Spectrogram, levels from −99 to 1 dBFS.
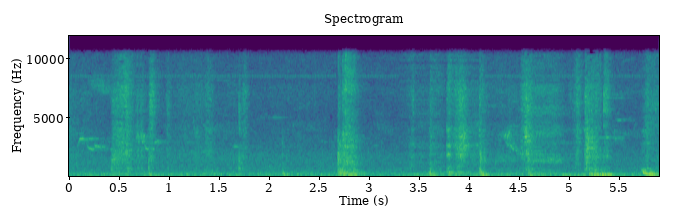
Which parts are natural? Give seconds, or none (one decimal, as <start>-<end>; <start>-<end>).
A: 0.0-3.3; 4.1-5.9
